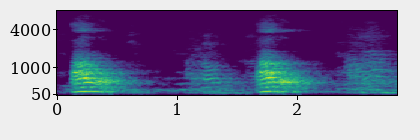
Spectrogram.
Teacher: Jadi getaran getarannya berlebih. Jadi getaran huruf ra itu satu kali. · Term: takrir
